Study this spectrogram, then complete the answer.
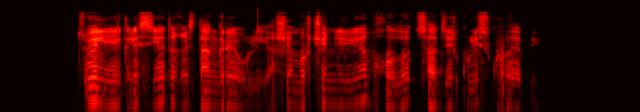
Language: Georgian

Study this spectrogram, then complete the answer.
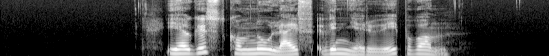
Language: Norwegian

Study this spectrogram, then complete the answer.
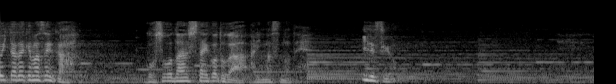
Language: Japanese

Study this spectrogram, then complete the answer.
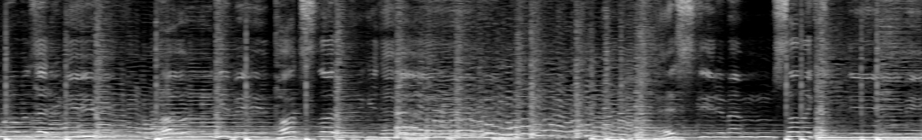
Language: Turkish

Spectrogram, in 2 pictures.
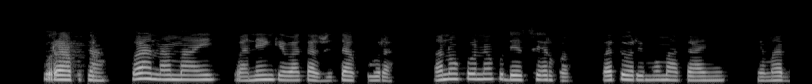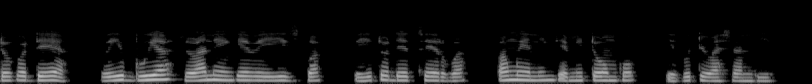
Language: Ndau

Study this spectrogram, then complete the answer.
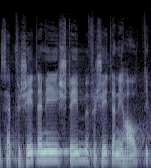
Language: Swiss German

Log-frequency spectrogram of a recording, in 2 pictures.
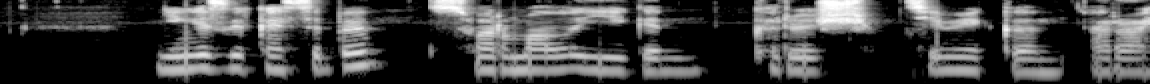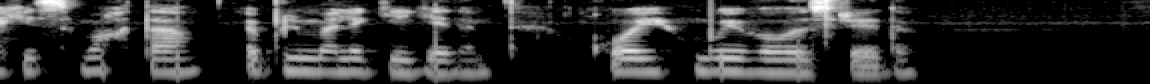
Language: Kazakh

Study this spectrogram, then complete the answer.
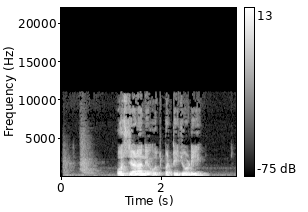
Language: Gujari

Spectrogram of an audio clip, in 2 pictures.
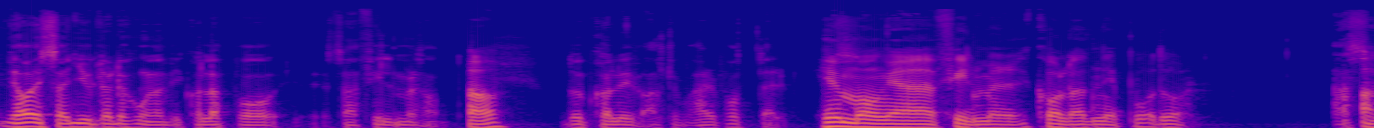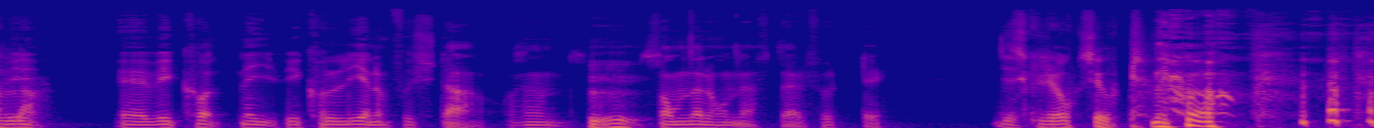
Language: Swedish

